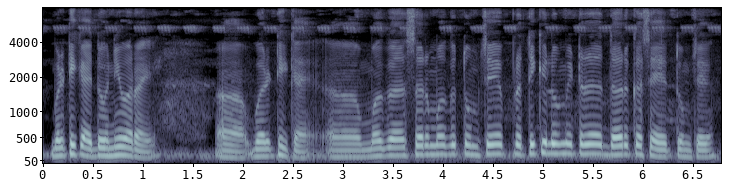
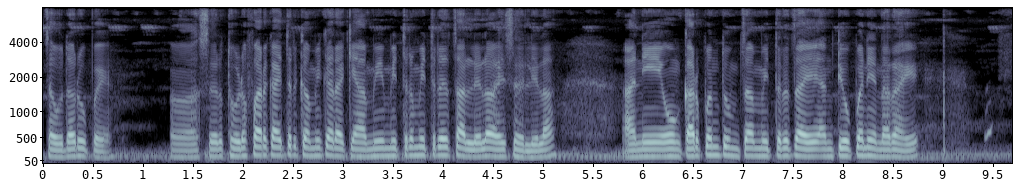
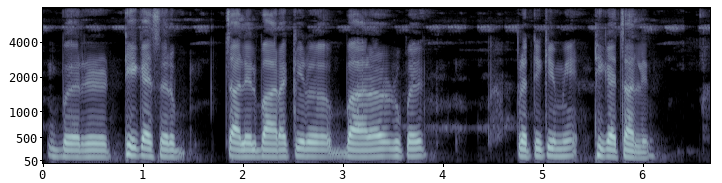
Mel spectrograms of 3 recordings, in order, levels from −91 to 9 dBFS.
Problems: constant background noise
